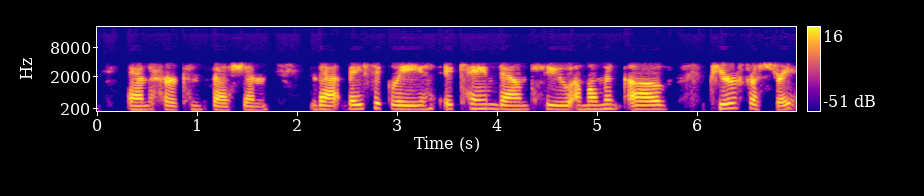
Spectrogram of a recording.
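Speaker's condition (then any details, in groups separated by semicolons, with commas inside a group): No condition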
